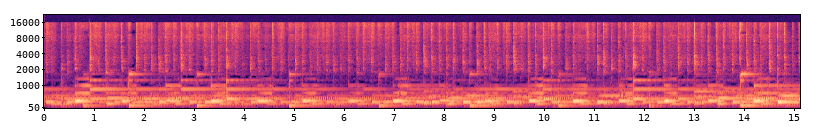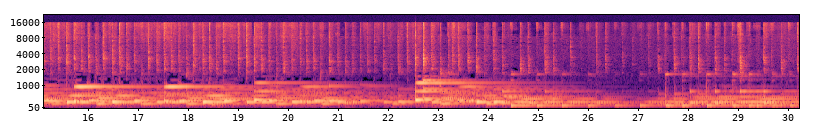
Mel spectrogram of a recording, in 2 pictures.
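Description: Handpan played with the fingers: a steady flow of struck, ringing steel notes over a deep low note that pulses underneath. The playing thins and softens late on, then picks up again with quicker strokes near the end.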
